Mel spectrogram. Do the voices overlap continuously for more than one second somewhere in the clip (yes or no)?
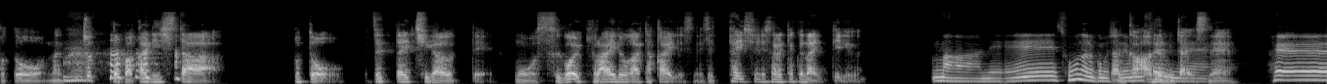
yes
